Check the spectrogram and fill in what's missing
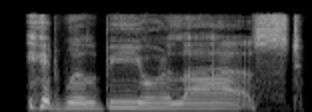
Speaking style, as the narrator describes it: the other horror added with a low chuckle

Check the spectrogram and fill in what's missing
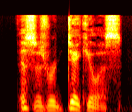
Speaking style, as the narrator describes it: he muttered

